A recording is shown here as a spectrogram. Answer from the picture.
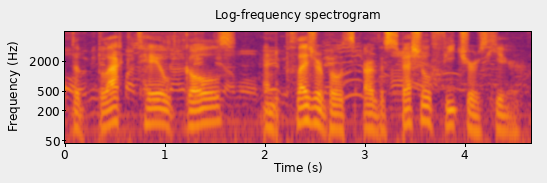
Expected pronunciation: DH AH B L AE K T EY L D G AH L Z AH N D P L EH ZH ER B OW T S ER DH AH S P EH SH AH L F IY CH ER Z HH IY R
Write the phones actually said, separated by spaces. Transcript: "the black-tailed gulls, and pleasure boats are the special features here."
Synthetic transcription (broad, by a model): DH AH B L AE K T EY L D G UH L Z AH N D P L EH ZH ER B OW T S ER DH AH S P EH SH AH L F IY CH ER Z HH IY R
